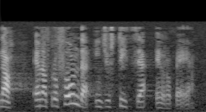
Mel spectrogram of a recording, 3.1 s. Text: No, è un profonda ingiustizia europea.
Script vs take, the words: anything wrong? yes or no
yes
